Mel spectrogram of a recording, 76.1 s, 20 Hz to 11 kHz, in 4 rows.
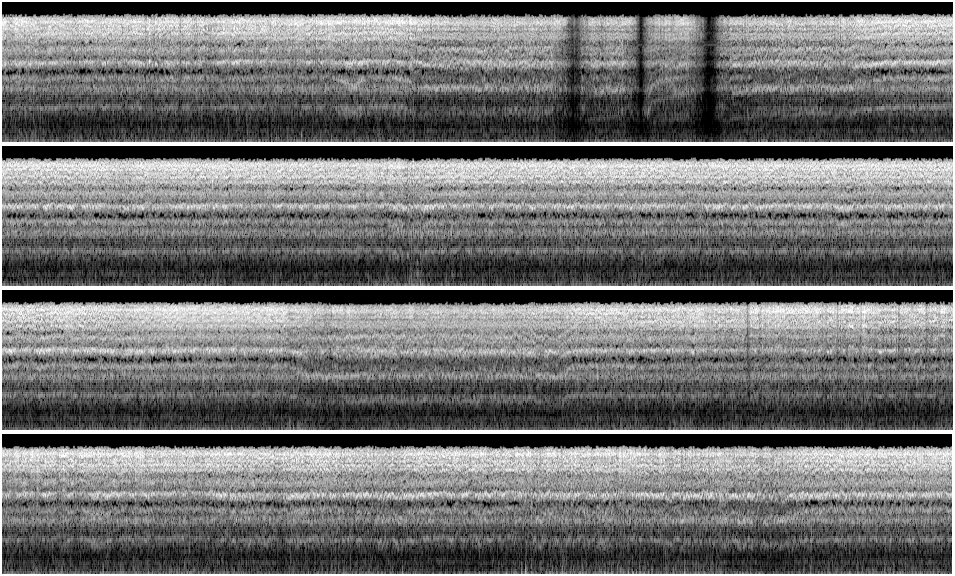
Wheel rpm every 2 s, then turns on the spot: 230, 230, 230, 220, 180, 110, 90, 130, 200, 230, 230, 240, 230, 220, 230, 240, 230, 230, 230, 230, 230, 220, 170, 160, 190, 230, 240, 230, 230, 230, 230, 220, 220, 220, 220, 200, 210, 230.
none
